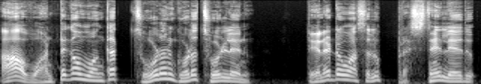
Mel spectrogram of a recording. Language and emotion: Telugu, disgusted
